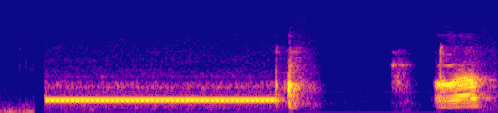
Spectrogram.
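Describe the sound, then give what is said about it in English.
A steady telephone tone hums for about a second, then cuts off with a sharp click, followed by brief bursts of sound and a short snatch of voice. “Hang up that phone.”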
